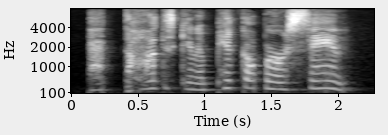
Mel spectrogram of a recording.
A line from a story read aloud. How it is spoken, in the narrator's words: Corey whispers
